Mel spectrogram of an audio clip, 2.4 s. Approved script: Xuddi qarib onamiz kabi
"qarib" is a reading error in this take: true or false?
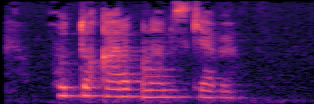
false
